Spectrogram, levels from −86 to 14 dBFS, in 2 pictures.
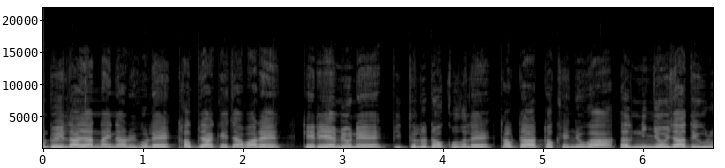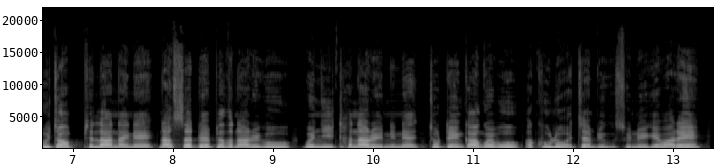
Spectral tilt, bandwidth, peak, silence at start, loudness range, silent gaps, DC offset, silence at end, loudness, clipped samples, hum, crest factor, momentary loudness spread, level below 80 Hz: -8 dB/octave; 16 kHz; -12 dBFS; 0 s; 2 LU; none; under 0.1%; 0.15 s; -28 LUFS; under 0.1%; none; 16 dB; 6 LU; -48 dBFS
